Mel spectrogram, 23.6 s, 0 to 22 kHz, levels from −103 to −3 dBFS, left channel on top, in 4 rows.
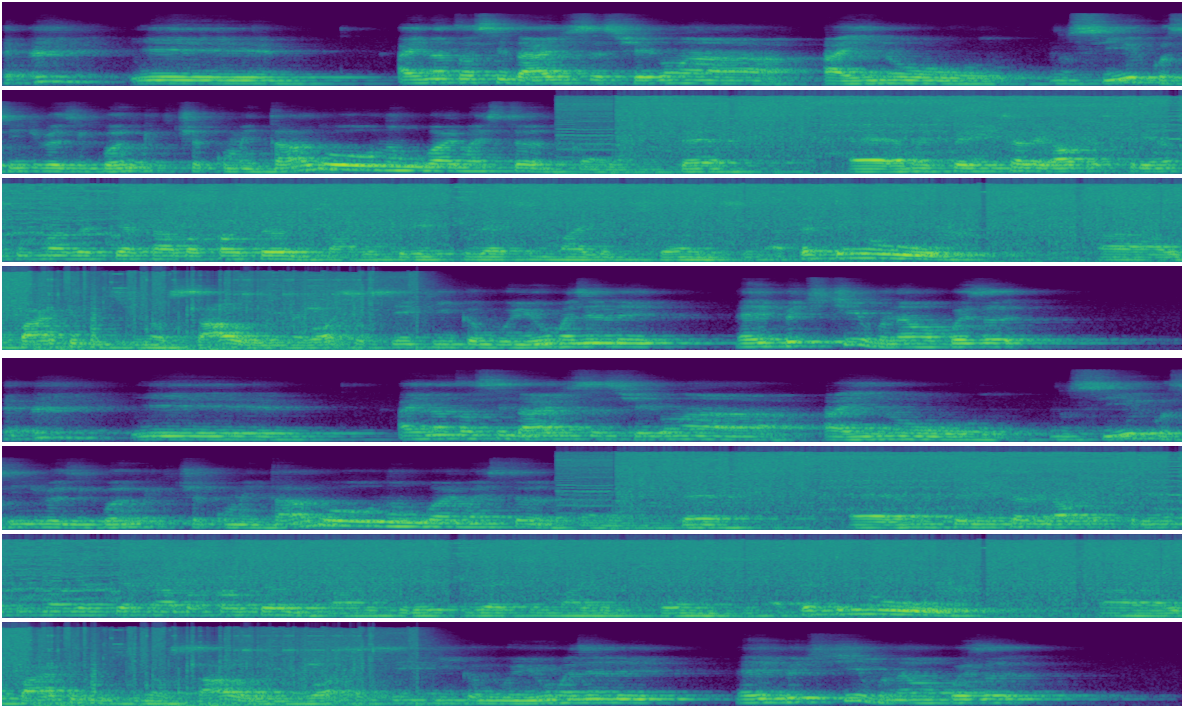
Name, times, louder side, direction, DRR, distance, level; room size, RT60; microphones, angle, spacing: voice 1, 0.0-1.5 2.0-9.7 10.1-16.7 17.3-21.0 21.4-22.8, left 2 dB, 65° left, 2 dB, 1.1 m, -30 dB
sound 1, 8.7-19.8, left 2 dB, 5° left, 0.7 m, -33 dB
11.5 x 5.2 x 6.8 m, 1.1 s
head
